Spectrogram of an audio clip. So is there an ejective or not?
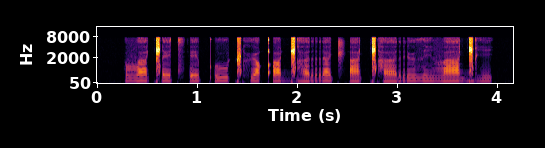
yes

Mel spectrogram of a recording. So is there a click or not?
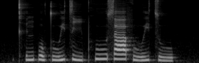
no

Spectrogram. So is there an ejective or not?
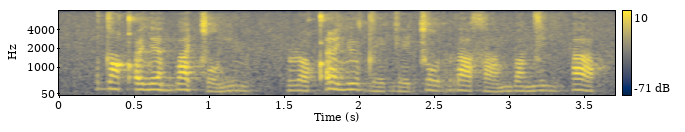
yes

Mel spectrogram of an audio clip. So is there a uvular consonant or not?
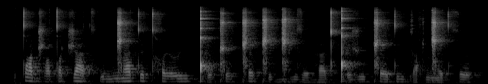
yes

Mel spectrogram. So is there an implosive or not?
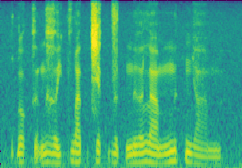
yes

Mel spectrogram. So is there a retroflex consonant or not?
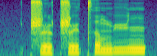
yes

